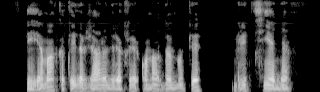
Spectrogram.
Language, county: Lithuanian, Kaunas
